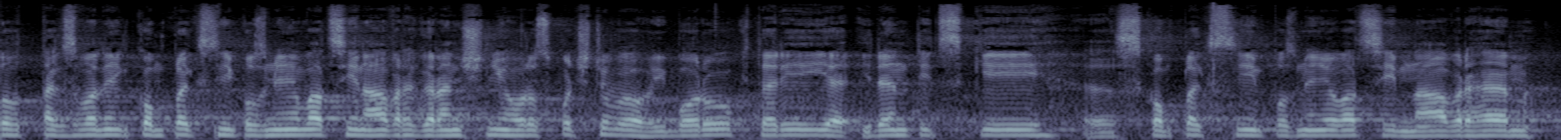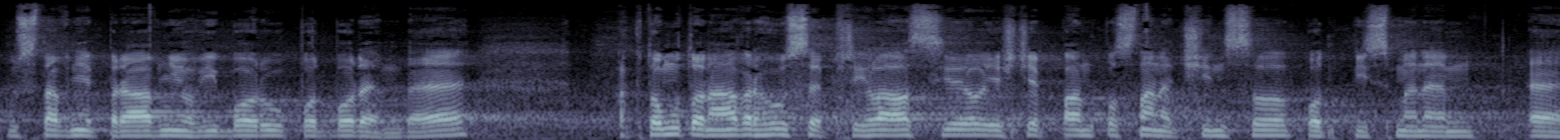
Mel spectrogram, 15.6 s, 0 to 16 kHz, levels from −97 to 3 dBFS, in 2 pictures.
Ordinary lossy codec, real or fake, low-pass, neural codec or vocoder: MP3, 64 kbps; fake; 14.4 kHz; vocoder, 44.1 kHz, 128 mel bands every 256 samples, BigVGAN v2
